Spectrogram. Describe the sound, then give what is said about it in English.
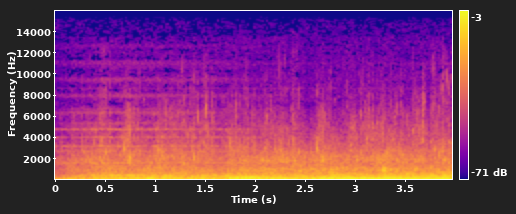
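Fuel pouring from a can through a funnel into a bike's fuel tank, a steady, continuous liquid rush and gurgle that holds at an even level from start to finish with no voices. “The fuel continues to flow.”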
